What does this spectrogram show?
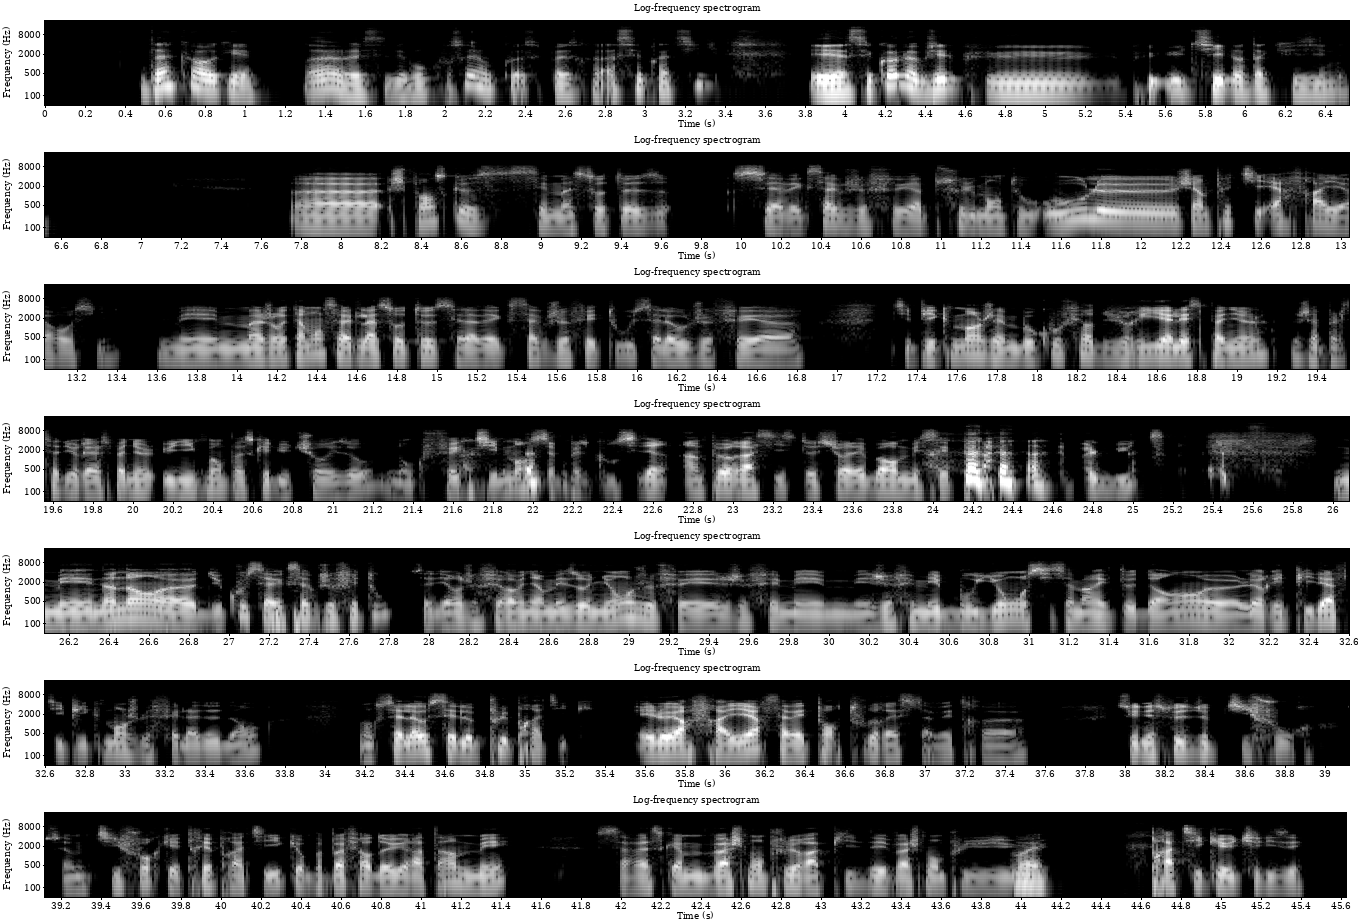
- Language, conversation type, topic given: French, podcast, Comment organises-tu ta cuisine au quotidien ?
- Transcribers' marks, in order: laugh; laugh; laughing while speaking: "c'est pas le but"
